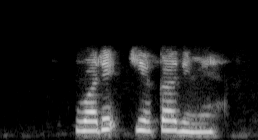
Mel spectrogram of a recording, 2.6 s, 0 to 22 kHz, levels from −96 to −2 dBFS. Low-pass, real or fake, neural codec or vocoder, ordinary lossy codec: 5.4 kHz; real; none; Opus, 24 kbps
